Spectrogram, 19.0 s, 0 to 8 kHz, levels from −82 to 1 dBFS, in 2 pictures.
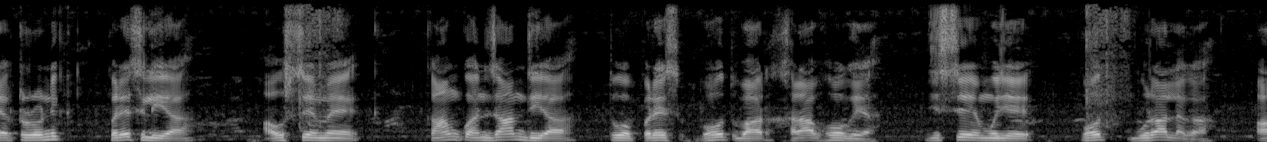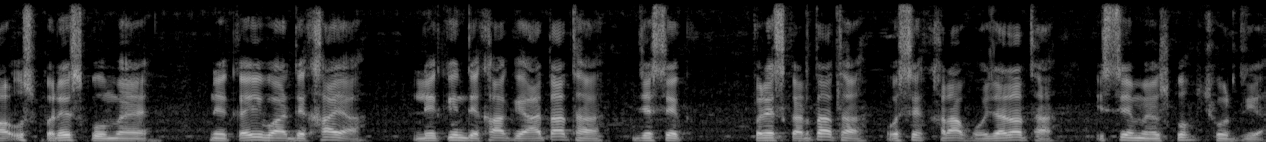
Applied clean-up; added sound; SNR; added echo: none; Liquid; 17 dB; none.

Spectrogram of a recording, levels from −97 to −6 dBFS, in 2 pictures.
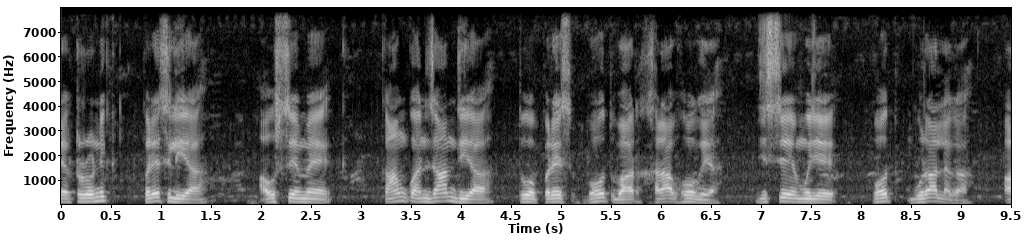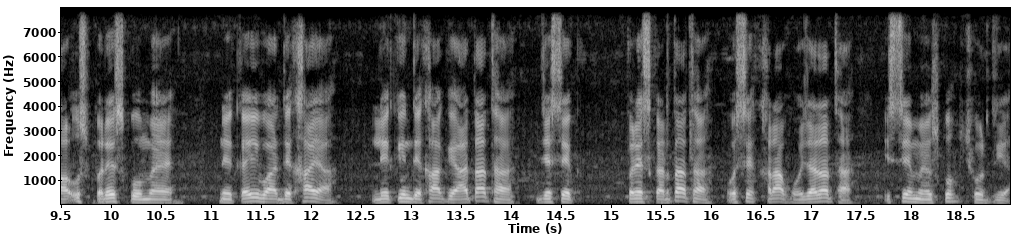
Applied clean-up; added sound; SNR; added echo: none; none; none; none.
